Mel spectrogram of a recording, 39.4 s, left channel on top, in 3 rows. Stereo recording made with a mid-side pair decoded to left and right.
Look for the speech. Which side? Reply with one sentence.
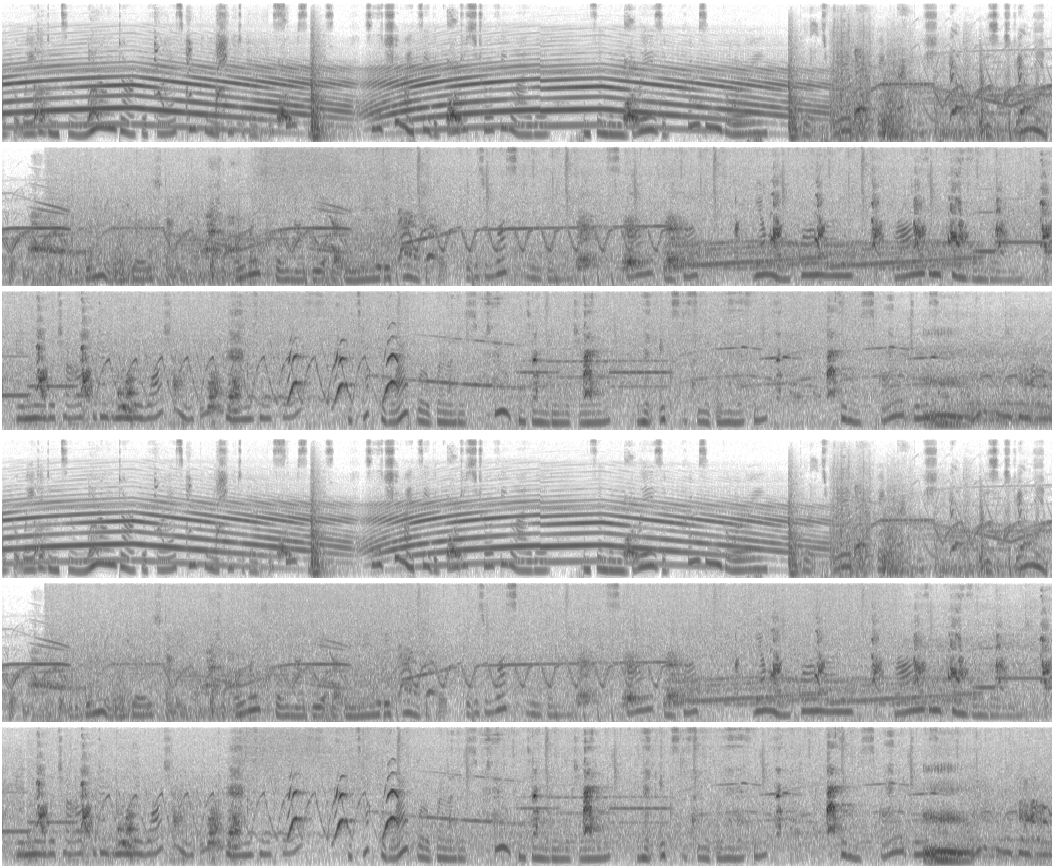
In this clip you hear the speech in the centre.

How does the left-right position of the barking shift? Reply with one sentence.
You can hear the barking move to the right.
